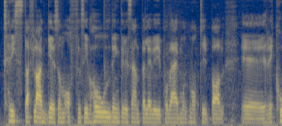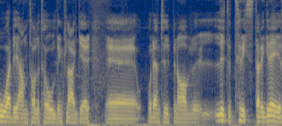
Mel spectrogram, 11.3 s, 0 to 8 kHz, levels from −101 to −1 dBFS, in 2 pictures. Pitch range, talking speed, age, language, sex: 100-130 Hz, 160 wpm, 20-39, Swedish, male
